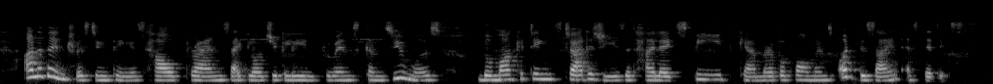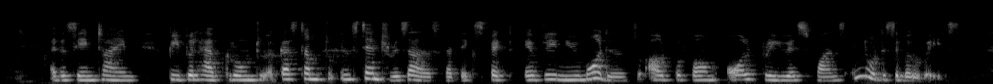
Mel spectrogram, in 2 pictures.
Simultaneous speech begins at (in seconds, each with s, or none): none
